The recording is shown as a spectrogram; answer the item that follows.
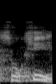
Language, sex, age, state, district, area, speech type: Bengali, male, 30-45, West Bengal, Purba Bardhaman, urban, read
